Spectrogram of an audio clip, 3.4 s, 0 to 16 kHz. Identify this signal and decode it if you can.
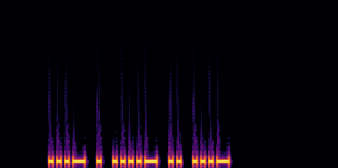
Morse code, heard as a keyed tone, about 30 wpm, 700 Hz. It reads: VE4IV
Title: Five Challenging Letter-Number Combinations 30wpm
